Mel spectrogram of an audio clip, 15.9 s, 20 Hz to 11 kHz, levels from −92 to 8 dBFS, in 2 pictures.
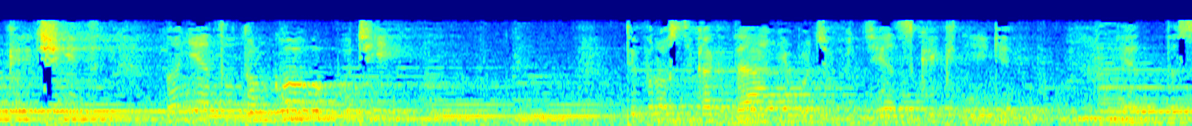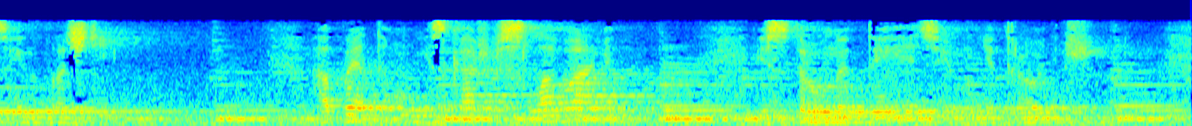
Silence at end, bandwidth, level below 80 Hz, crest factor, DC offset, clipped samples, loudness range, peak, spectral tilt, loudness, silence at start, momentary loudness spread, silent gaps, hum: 0 s; 6.4 kHz; -50 dBFS; 20 dB; under 0.1%; under 0.1%; 3 LU; -6 dBFS; -4 dB/octave; -26 LUFS; 0 s; 9 LU; none; none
